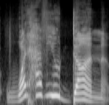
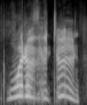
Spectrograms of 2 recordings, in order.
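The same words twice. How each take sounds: First: It sounds scornful, as if calling someone dumb. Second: It sounds angry.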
